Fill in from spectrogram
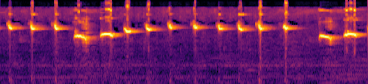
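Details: Lively bulbul song for teaching other songbirds: rapid high chips at a steady pace, broken twice by lower, fuller slurred whistles, then resuming the thin repeated notes, all clean against a quiet background.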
